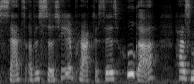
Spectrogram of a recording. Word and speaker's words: hygge: Okay, hygge, which is spelled very differently. – Hygge. – H-Y-G-G-E, but it's said hygge.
